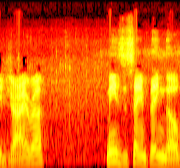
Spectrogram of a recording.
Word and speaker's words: Jireh: Jireh spelled with a Y, which I think somewhere along the lines in the English language, we switched it to a J and now we say Jireh.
